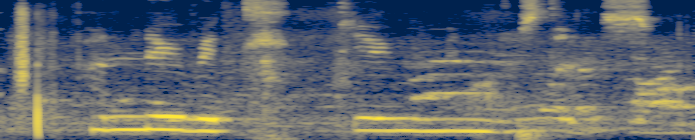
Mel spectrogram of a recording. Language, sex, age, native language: Icelandic, female, 10, Icelandic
